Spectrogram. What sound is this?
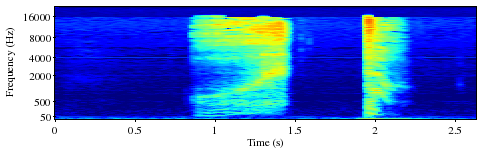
NPX Throat Clearing and Spit %22puh%22 2
mouth, vocal, unprocessed, loud, deep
